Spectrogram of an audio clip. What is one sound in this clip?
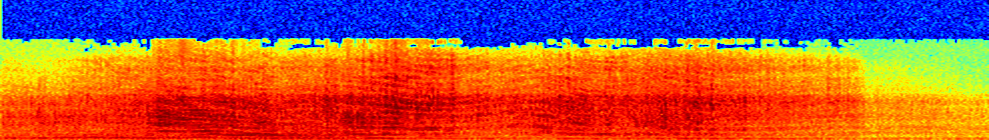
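Race cars roar loudly past close by.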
